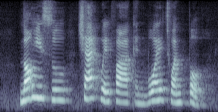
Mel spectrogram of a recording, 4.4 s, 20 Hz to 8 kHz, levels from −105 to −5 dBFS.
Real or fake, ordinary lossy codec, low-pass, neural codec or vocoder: fake; none; none; codec, 16 kHz, 0.8 kbps, ZipCodec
